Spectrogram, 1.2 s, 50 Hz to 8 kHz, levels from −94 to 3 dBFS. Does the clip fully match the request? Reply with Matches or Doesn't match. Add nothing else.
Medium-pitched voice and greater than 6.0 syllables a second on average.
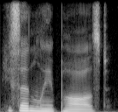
Doesn't match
